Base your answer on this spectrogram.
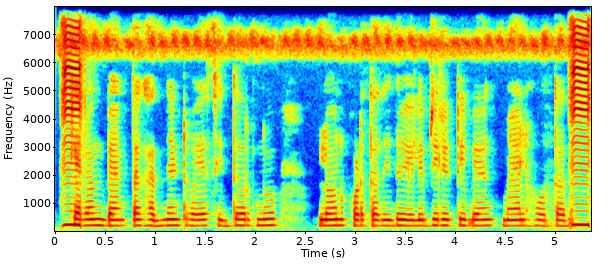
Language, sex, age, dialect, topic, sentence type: Kannada, female, 18-24, Northeastern, agriculture, statement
